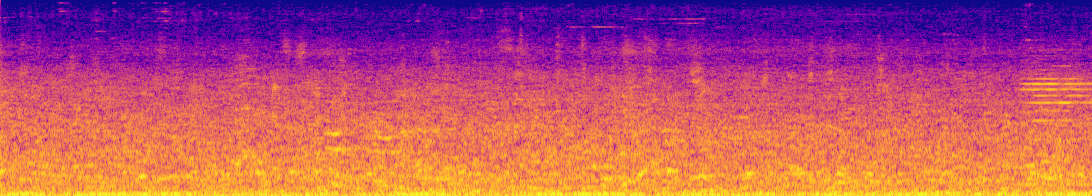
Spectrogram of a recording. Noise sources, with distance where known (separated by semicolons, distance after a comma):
car horn, far; person or small group talking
